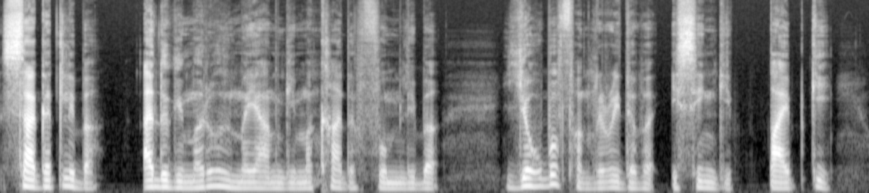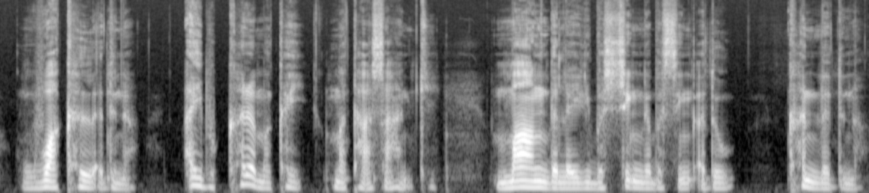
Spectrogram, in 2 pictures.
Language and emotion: Manipuri, sad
